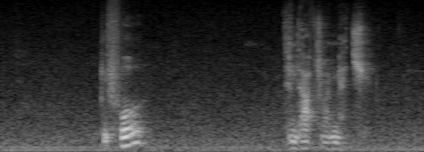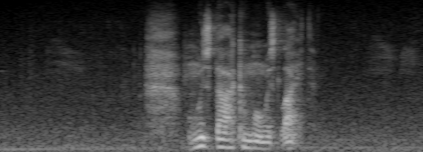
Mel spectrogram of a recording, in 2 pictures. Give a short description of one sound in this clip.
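A young man speaks in a low, tense voice, close by.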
